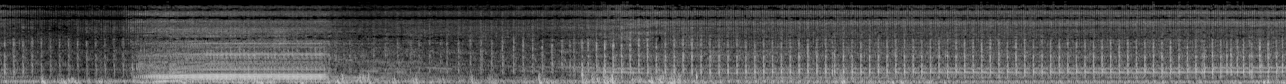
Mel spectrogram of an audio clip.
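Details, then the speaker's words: Honda NC50 Express two-stroke being started while the carburetor high- and low-speed screws are adjusted: revs sharply, then a lumpy, uneven putter about four beats a second. Rough running, mixture still off. "Okay, we have to turn up that high speed a little bit, so. And then this one's a low speed. We'll turn this one down. Just a little bit."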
